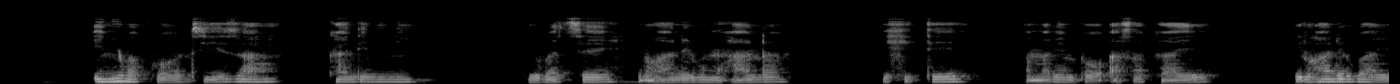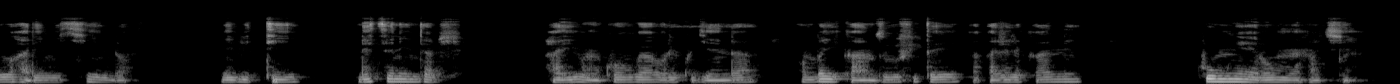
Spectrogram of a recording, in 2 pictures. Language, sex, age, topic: Kinyarwanda, male, 18-24, government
